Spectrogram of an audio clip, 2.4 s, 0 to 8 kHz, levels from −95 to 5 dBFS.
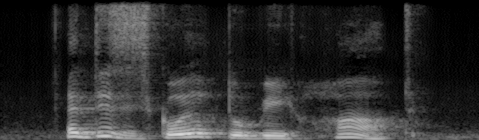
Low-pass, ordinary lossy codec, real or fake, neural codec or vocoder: none; none; fake; codec, 16 kHz, 2 kbps, X-Codec, HuBERT features, trained on balanced general audio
